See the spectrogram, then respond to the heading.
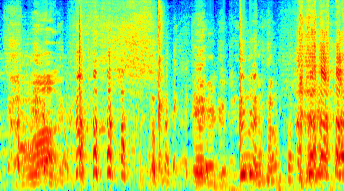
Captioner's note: laughing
